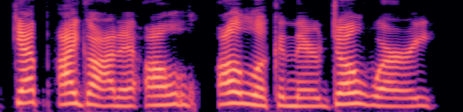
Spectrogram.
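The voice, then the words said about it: Matter-of-fact imitated child's voice. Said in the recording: “that's how her voice sounds. ... Just very matter of fact.”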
